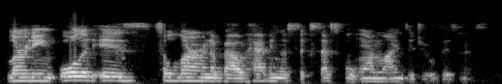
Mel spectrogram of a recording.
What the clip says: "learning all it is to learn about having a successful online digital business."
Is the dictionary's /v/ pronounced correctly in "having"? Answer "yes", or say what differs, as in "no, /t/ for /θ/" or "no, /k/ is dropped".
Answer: yes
